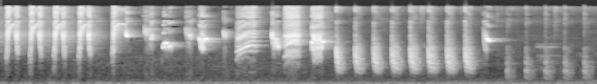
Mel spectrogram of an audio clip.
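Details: Black-winged myna, kept bird, singing non-stop, outdoors and in the hand: quick squeaky chirps, buzzy rattles and a long series of loud harsh repeated notes, tailing off into softer clicks.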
